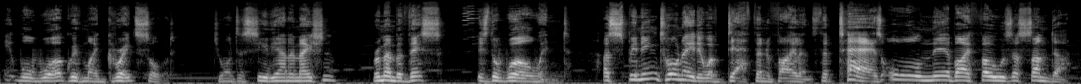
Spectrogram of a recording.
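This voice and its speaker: A man's voice: a little high, fairly bright tone. A man narrating a scripted video game review in a dry, sarcastic way, with touches of theatrical emphasis.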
